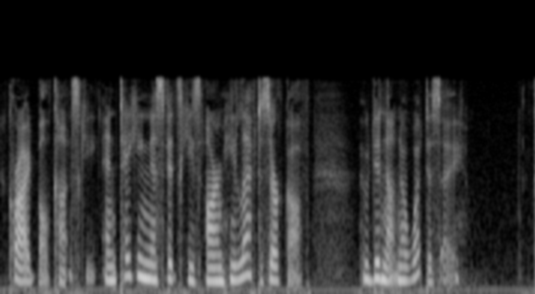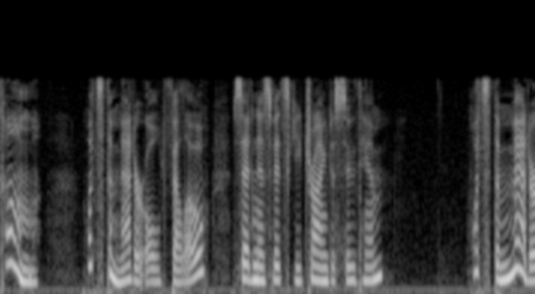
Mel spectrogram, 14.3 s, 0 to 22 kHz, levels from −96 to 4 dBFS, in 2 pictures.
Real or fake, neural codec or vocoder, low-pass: real; none; 7.2 kHz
